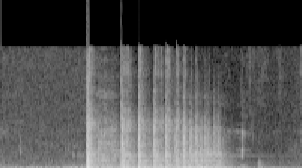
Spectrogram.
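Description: A ceramic bowl clinks sharply against another ceramic bowl as diced raw chicken is tipped into the marinade, followed by about a second of rapid scraping and clattering of the bowls.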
